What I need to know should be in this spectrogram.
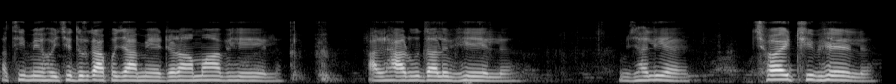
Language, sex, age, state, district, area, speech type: Maithili, female, 45-60, Bihar, Muzaffarpur, rural, spontaneous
